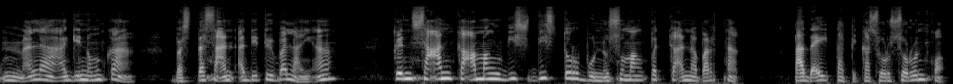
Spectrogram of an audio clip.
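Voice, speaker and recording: A woman's voice: mid-range voice, lively intonation, normal speed, no room sound, close to an everyday voice. A woman playing a bossy, nagging wife in an audio drama, scolding and ordering her drinker husband around. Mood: grudging, stern. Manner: scolding, commanding. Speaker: voice actor in a drama. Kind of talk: Ilocano audio drama acting.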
